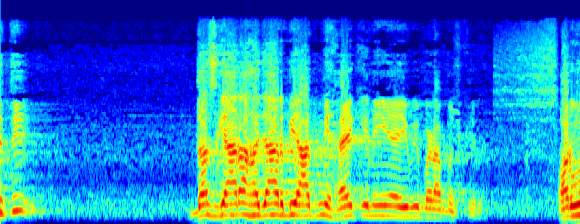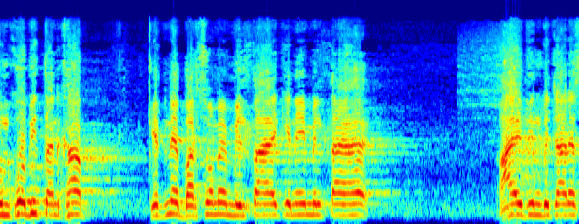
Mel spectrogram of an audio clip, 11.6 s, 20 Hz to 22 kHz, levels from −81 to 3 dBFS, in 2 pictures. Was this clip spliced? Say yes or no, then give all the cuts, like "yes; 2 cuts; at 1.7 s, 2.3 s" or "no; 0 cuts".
no; 0 cuts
